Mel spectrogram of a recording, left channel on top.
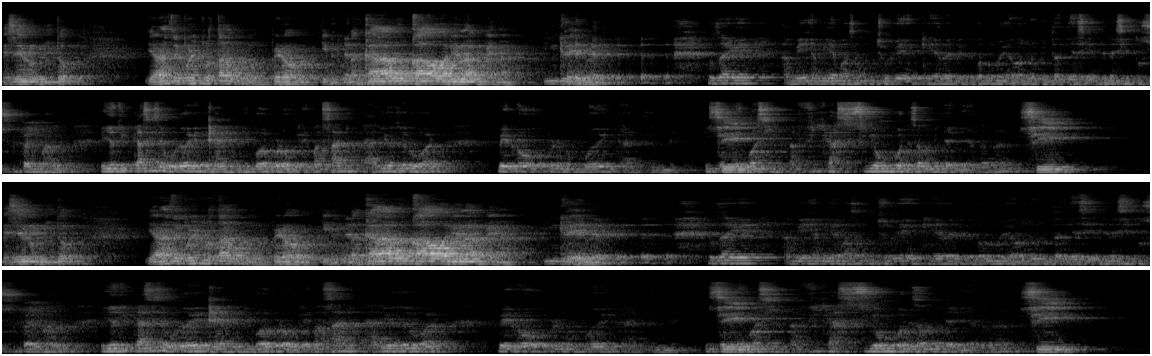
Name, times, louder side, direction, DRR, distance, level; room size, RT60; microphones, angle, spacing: voice 1, 0.0-3.0 3.6-5.1 5.4-5.8 18.6-18.9 21.7-22.1, equal, 20° left, -3 dB, 0.3 m, -29 dB
voice 2, 3.4-4.0 5.7-21.7, left 1 dB, 85° left, 0 dB, 0.5 m, -37 dB
2.4 x 2.1 x 3.8 m, 1.2 s
head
